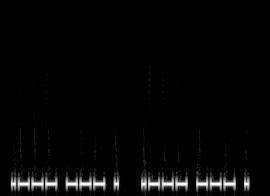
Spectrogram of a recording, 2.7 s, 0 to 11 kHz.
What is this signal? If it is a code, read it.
Morse code, heard as a keyed tone, about 46 wpm, spaced as for 41 wpm, 700 Hz. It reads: JOE JOE
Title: Speed-Racing Common QSO Phrases - 35wpm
